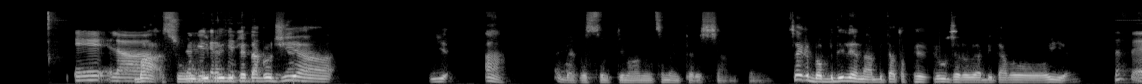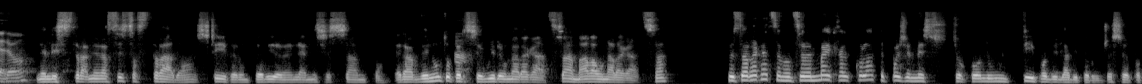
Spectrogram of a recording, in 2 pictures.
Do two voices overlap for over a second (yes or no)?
yes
